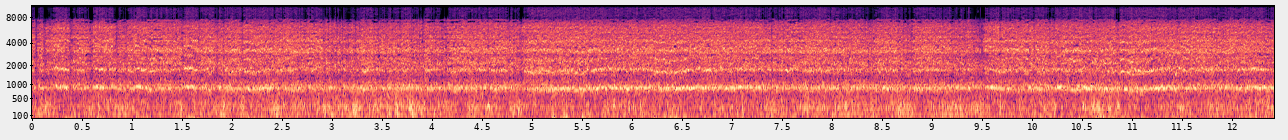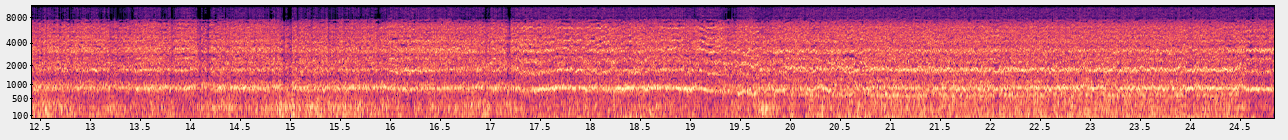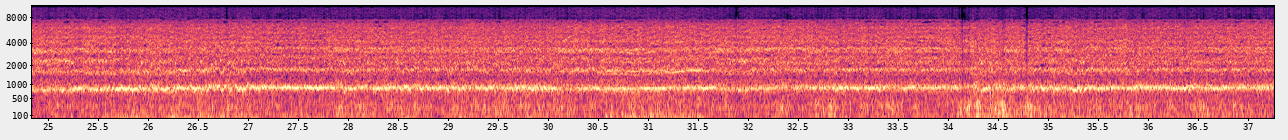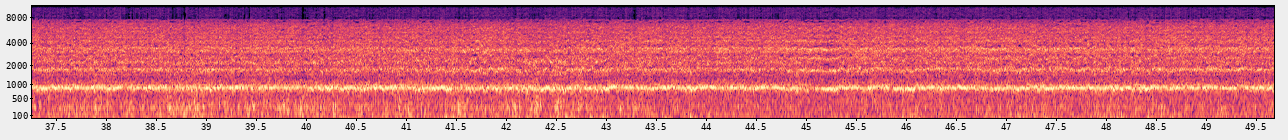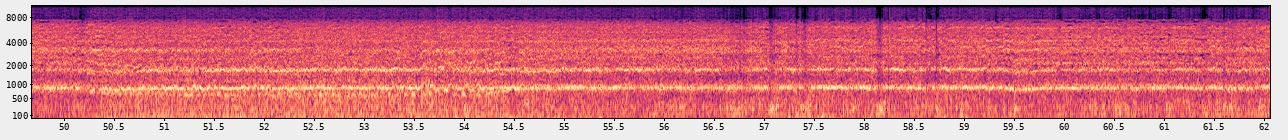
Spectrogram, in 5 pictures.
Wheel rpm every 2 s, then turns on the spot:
230, 230, 230, 230, 230, 230, 230, 230, 230, 210, 190, 190, 210, 220, 230, 220, 230, 230, 230, 230, 230, 230, 230, 230, 230, 210, 200, 220, 240, 230, 230.
none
